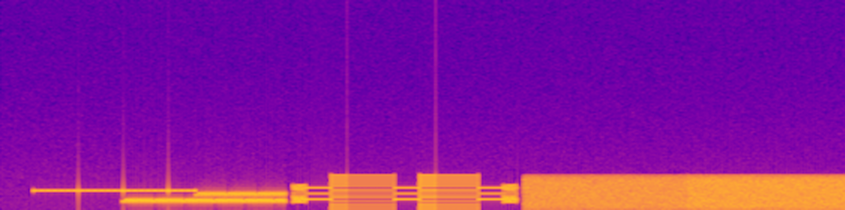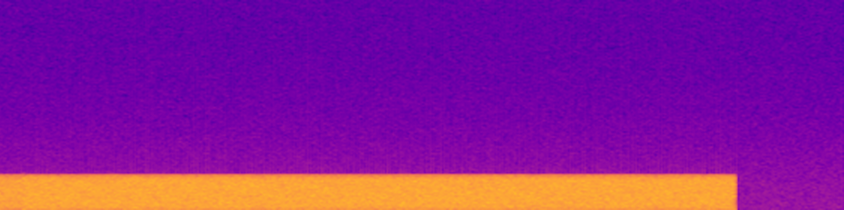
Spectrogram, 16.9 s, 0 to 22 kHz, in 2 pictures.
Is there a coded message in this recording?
Yes: dial-up modem handshake (V.34 or later) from 0.3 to 15.8 s, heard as a whistle, warbles, then hiss.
